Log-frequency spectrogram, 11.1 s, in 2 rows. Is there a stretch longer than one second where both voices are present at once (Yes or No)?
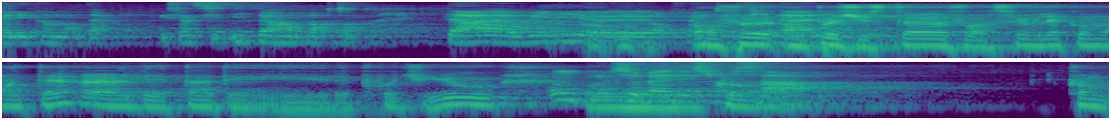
Yes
